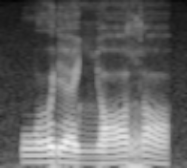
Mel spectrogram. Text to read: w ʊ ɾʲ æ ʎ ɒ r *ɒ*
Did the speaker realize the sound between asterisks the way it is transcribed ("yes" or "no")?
yes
